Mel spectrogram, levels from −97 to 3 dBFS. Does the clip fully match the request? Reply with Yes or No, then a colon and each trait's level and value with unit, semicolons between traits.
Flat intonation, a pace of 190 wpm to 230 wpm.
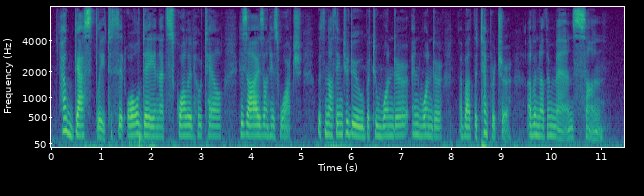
No: narrow, 1.5 semitones; average, 160 wpm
